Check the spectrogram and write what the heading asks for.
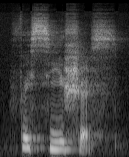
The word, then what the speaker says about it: facetious: sound out this word facetious here ci is not pronounced T it's pronounced sure because it's followed by a suffix we also need to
